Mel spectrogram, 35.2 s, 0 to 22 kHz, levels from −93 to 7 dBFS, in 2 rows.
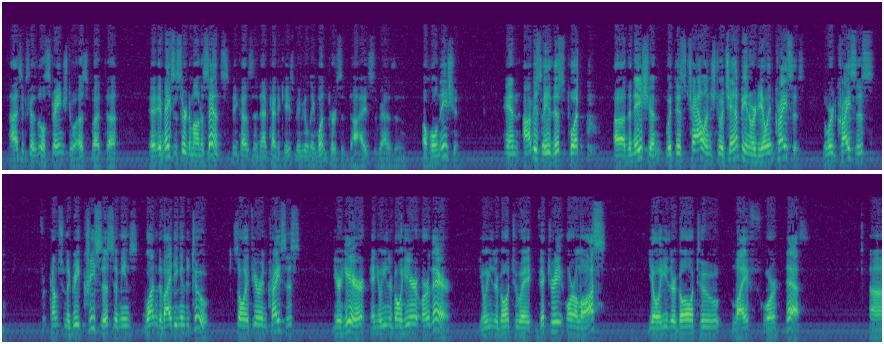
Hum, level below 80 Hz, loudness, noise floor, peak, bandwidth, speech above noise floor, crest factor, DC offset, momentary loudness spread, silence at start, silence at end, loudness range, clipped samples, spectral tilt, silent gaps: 60 Hz at -50 dBFS; -58 dBFS; -20 LUFS; -59 dBFS; -2 dBFS; 13.5 kHz; 39 dB; 20 dB; under 0.1%; 14 LU; 0.15 s; 0 s; 7 LU; under 0.1%; -2.5 dB/octave; none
